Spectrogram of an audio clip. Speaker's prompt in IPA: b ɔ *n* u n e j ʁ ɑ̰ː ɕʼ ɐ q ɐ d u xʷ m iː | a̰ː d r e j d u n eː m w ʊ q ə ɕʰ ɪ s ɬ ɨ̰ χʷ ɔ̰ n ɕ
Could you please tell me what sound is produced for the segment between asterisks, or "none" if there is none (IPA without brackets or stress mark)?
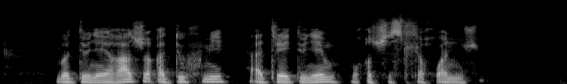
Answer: d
